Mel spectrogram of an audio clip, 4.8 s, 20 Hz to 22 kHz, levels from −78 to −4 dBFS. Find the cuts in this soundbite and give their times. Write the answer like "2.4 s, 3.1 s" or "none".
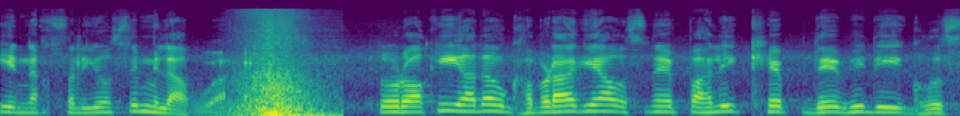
none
